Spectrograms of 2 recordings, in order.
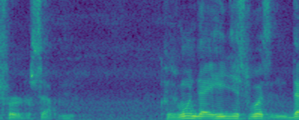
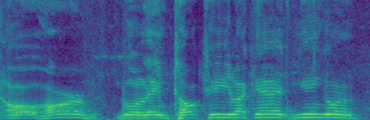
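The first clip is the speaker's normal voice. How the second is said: higher-pitched mocking prod from the guys; goading tease; 6 semitones higher than usual. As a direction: egg him on in jest, voice raised in pitch. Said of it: "they're joking".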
